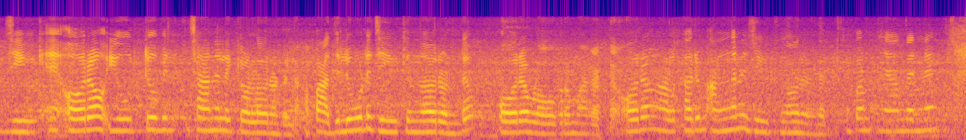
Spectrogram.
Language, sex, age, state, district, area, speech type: Malayalam, female, 18-30, Kerala, Kottayam, rural, spontaneous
